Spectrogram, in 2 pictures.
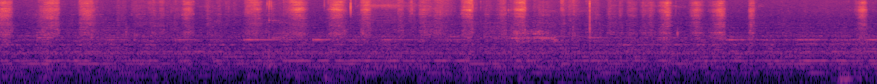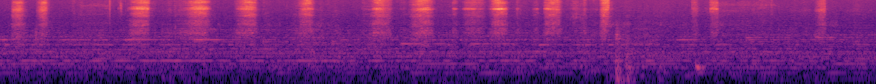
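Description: Charcoal pencil scratching across newsprint in many quick, short strokes as a figure drawing is worked up, over quiet background music. Two soft knocks near the end.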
